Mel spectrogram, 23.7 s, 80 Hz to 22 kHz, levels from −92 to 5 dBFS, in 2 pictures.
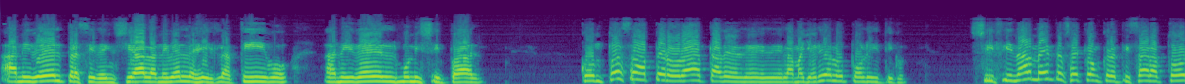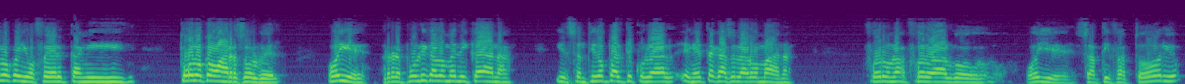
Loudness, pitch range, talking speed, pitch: -13 LUFS, 195-235 Hz, 140 wpm, 210 Hz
